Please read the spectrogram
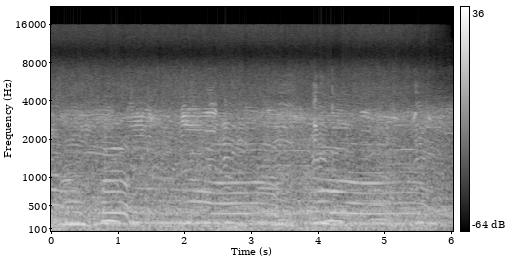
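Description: A large herd of wildebeest calling, with many overlapping grunting calls over a steady, dense rumble of the moving herd.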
